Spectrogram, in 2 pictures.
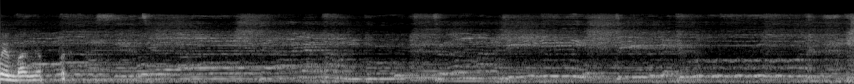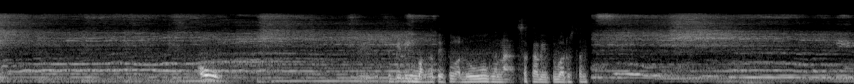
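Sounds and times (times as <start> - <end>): man and woman singing ballad duet: 0.0 - 13.0, 14.4 - 17.0.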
